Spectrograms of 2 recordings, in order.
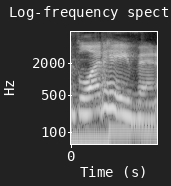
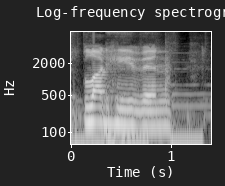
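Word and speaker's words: Blüdhaven: is Dick Grayson AKA Nightwing never heard of bloodhaven I know you've you've told me a lot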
